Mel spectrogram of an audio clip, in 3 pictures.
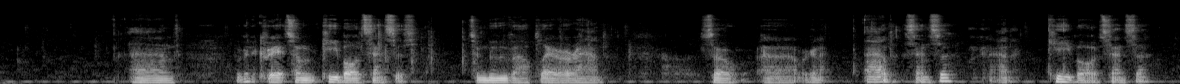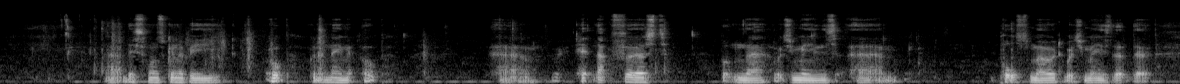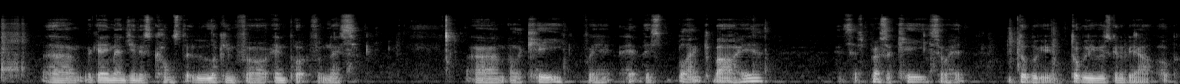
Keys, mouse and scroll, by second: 3.9 middle click, 12.8-14.7 drag, 16.9-20.3 drag, 21.9 click, 31.2 click.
